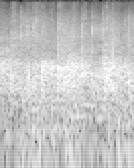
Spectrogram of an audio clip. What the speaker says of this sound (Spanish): Denle un aplauso a Charlie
